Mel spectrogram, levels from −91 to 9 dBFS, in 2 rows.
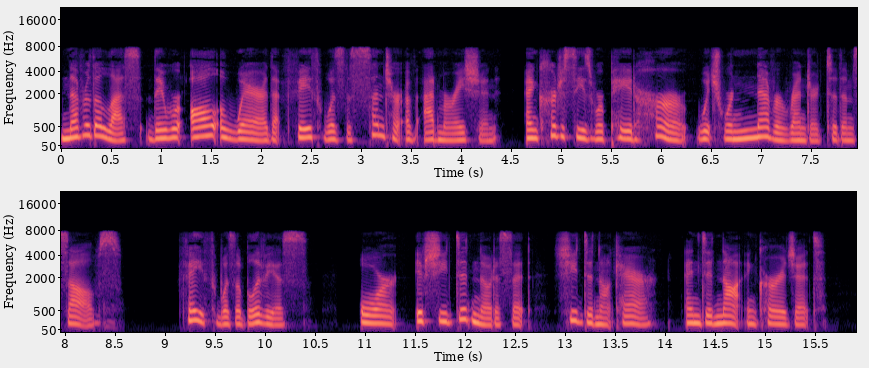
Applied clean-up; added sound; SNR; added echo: none; none; none; none.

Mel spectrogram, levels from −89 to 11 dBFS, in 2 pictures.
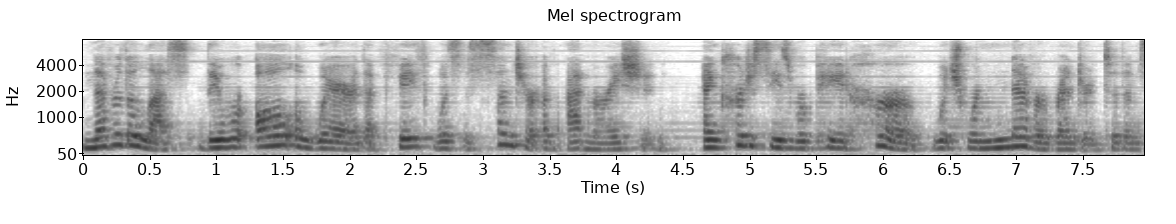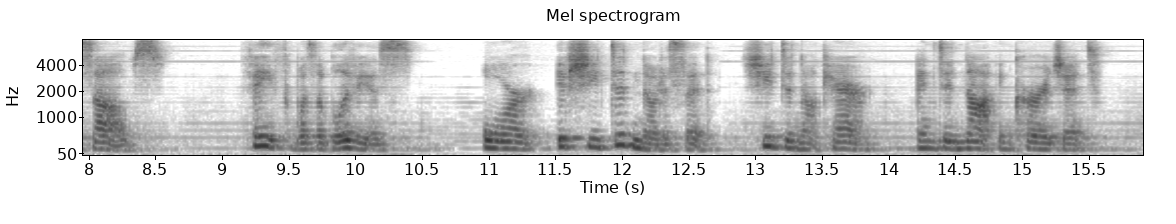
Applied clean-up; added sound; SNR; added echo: neural separator model SepFormer DNS4.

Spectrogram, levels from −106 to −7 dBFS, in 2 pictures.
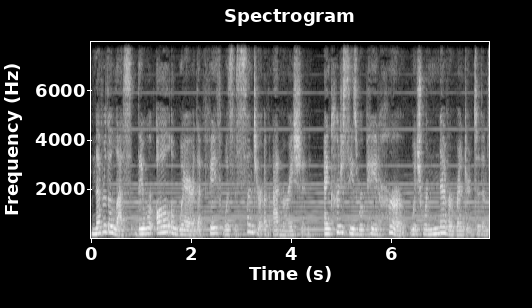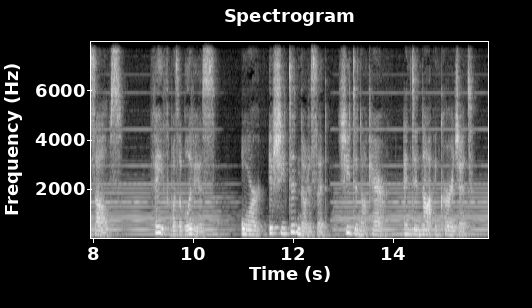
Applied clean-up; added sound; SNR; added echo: none; Organ; 14 dB; reverberation time 0.3 s.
